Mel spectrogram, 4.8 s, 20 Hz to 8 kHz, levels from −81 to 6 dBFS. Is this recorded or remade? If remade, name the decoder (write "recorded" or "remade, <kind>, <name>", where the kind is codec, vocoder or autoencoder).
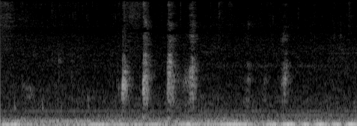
recorded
